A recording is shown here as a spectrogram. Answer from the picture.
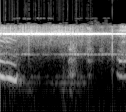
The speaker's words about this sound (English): The phone kept ringing and ringing until I guess I went a little crazy.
